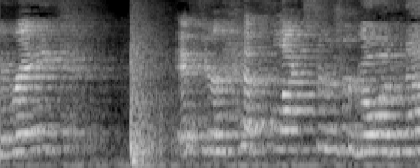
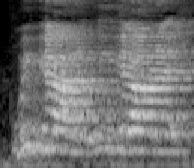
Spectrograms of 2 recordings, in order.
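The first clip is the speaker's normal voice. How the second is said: ordinary talk, nothing marked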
